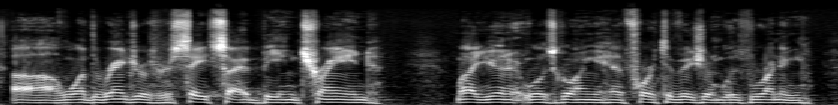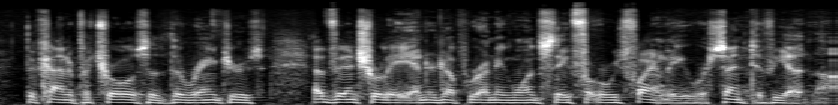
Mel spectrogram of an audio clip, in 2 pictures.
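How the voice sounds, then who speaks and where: A man's fairly low, monotone voice with an American accent, very even loudness, audible room echo and noticeable background noise. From US West, Lake Tahoe area. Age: 70s. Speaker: war veteran. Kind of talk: oral history interview. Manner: halting, many fillers.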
